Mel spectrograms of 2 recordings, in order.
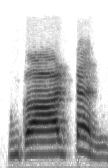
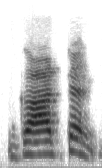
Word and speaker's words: Garten: please make a note g g sound so this is not Jordan This is gon Garten G sound Garten ha house ha how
